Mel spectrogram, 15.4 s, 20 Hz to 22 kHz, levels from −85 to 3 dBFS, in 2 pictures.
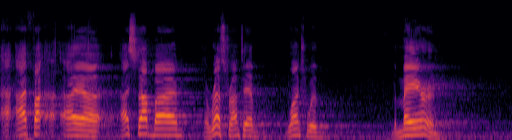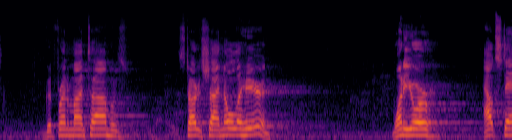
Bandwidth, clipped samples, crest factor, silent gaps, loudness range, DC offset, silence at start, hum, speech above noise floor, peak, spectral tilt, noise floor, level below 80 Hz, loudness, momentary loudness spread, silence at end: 14.5 kHz; under 0.1%; 18 dB; none; 5 LU; under 0.1%; 0 s; none; 29 dB; -16 dBFS; -5 dB/octave; -61 dBFS; -66 dBFS; -32 LUFS; 21 LU; 0 s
